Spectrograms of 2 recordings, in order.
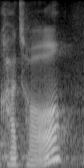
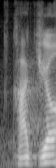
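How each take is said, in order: First: The second syllable has a plain vowel, no glide. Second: The second syllable has a y-glide before the vowel. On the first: The speaker calls it right. "단모음으로만 발음합니다" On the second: The speaker calls it wrong. "아니고"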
